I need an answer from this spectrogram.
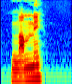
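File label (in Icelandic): "nammi", Icelandic; matarhefti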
